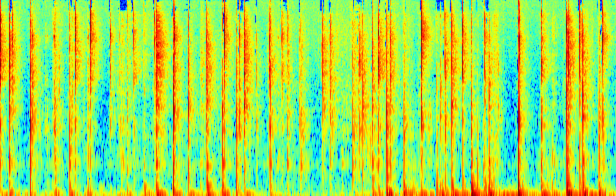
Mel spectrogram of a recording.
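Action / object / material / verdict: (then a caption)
tap / paper hand fan with bamboo ribs / paper / none. Long nails tap fast on a thin, flat, round pastel paper hand fan with bamboo ribs. The result is dozens of quick, dry, crisp taps in an irregular rhythm, each with a bright click and almost no ring.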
